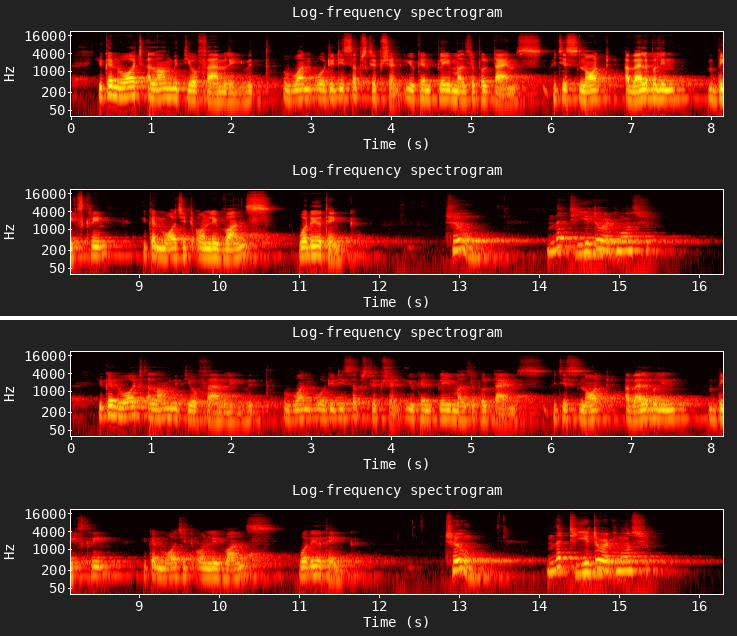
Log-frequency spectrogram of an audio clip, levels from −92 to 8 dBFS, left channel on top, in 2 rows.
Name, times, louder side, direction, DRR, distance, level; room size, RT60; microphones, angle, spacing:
voice 1, 0.3-2.3 2.7-6.7 6.9-7.6 8.0-8.6 9.1-10.6 11.0-11.5, left 5 dB, 55° left, 12 dB, 0.5 m, -27 dB
voice 2, 12.8-13.2 14.1-15.4, right 3 dB, 85° right, 8 dB, 1.2 m, -28 dB
16.0 x 9.9 x 2.4 m, 1.2 s
head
